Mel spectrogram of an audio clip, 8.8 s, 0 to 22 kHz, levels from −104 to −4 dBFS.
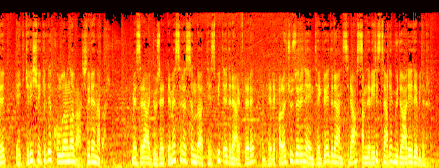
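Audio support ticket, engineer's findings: Chunks out of order at 1.5–2.0 s, 4.75–5.5 s, 7.25–7.75 s. 250 ms blocks replayed late, one block late at the first and last, two at the middle. Jumbled. Unlike a dropout, no audio is missing. Likely buffer or write sequencing.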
